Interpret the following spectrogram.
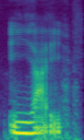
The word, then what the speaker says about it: jeg: So it's written like G-E-G, but it's pronounced like so, like jeg, but it's spelled like G-E-J-E-G.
